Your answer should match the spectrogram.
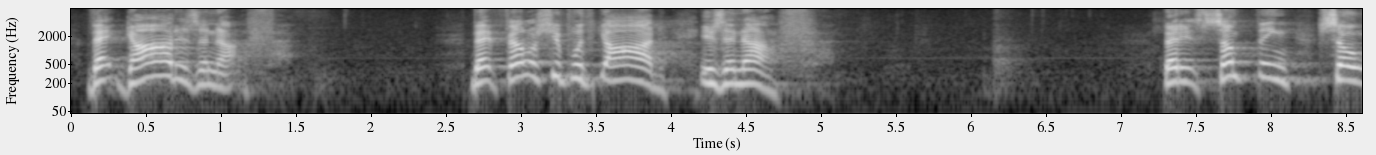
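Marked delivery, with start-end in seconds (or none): none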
